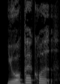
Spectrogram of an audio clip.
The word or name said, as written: jordbærgrød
